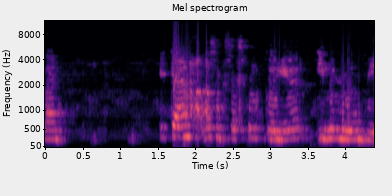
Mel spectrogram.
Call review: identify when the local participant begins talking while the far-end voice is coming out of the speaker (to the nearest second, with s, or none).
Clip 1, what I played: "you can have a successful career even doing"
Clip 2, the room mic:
none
